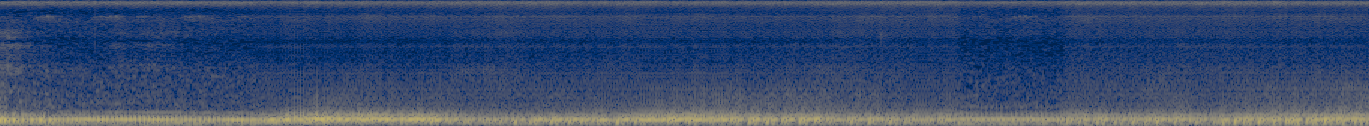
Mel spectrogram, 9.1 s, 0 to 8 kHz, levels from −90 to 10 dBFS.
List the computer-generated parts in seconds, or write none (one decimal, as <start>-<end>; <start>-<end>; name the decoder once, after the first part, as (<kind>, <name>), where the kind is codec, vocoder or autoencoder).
1.7-6.4 (codec, ZipCodec); 7.1-9.1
